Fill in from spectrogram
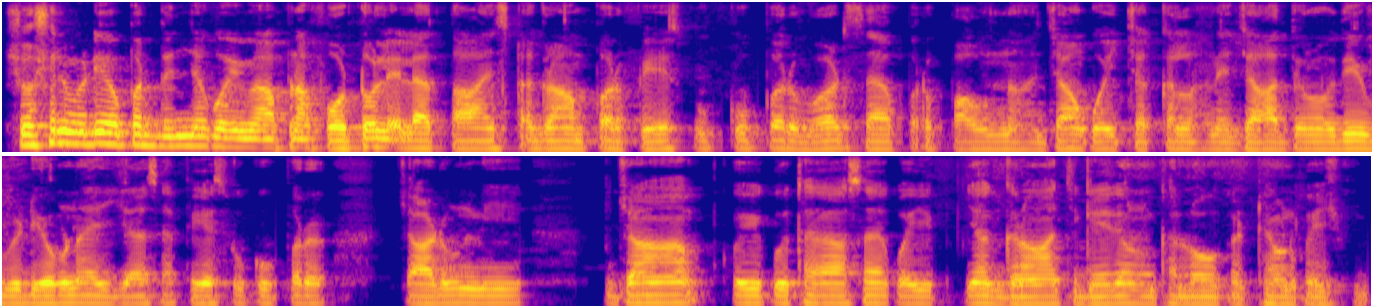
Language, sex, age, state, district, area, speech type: Dogri, male, 18-30, Jammu and Kashmir, Udhampur, rural, spontaneous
